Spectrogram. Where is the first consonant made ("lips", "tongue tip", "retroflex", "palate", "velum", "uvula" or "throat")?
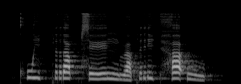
velum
